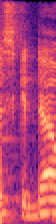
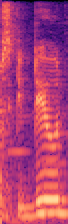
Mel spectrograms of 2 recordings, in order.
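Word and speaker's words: Skiddo: We do have the brand new Skidoo or Skidoo. Honestly, a lot of people have been arguing how to say it. I think Skidoo is more fun to say, so I just go on with that.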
